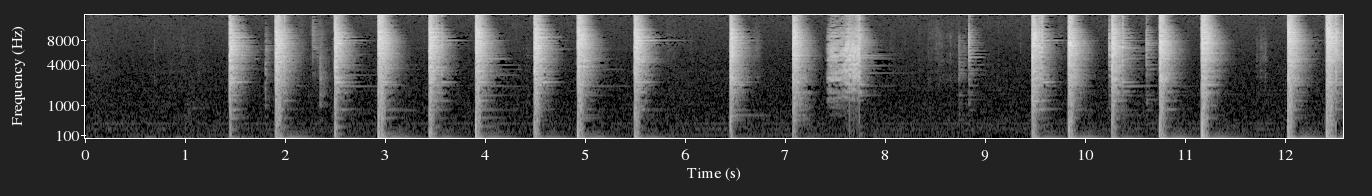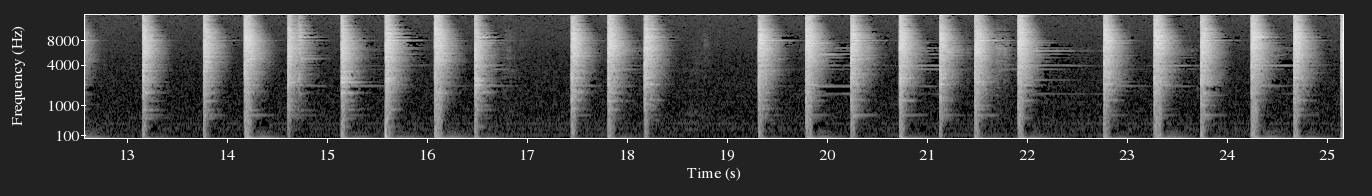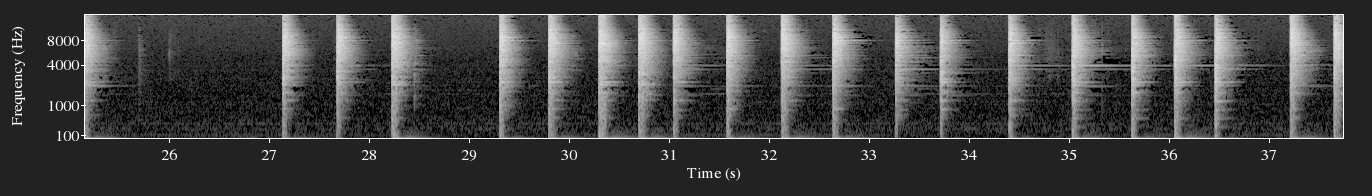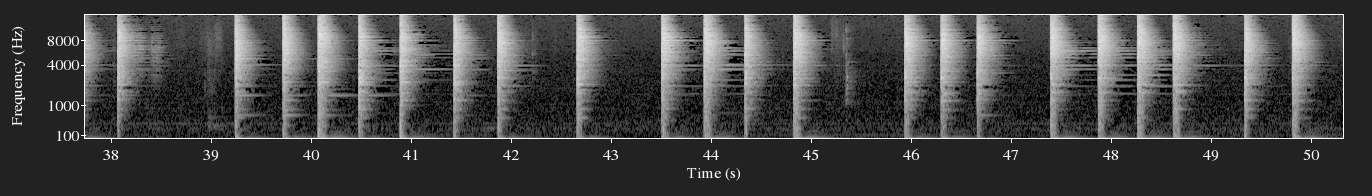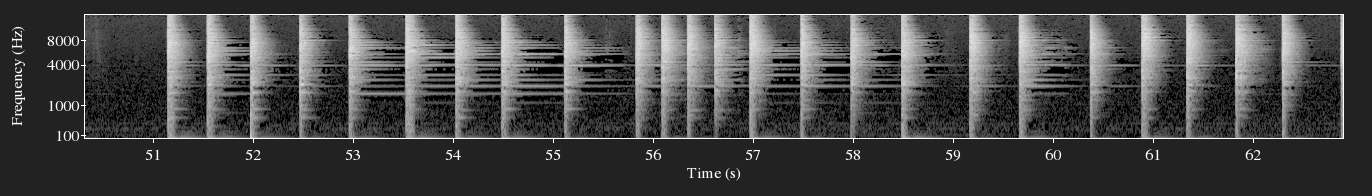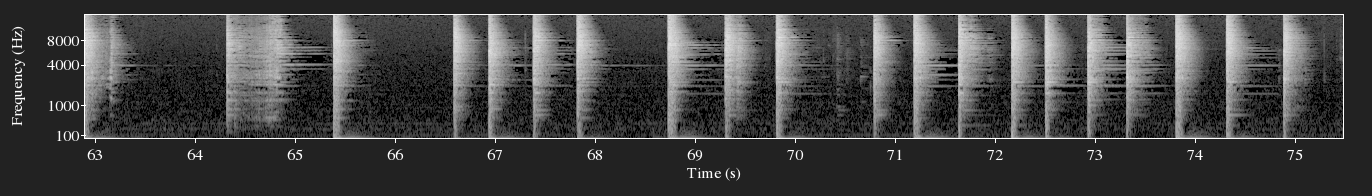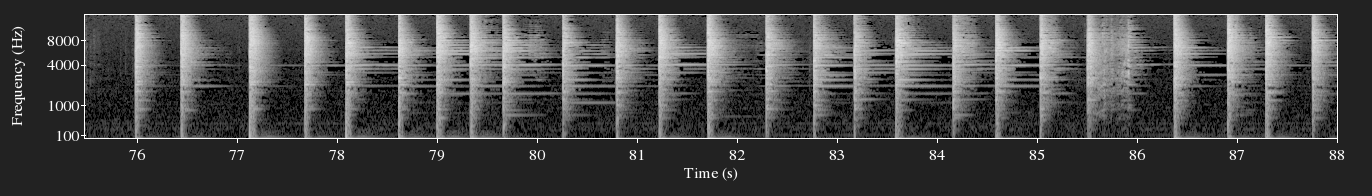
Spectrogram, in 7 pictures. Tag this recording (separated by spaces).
Battle Fantasy Fight Medieval Sci-Fi Sword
